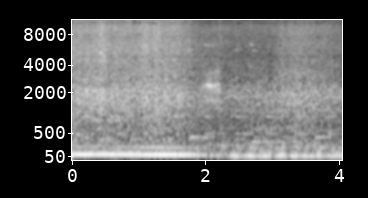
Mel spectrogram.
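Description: A boat's engine running with a steady low hum over wind and water noise; about halfway through the hum drops lower in pitch and gets quieter.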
